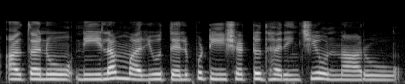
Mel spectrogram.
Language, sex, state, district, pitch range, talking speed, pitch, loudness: Telugu, female, Telangana, Hyderabad, 220-245 Hz, 120 wpm, 235 Hz, -15 LUFS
